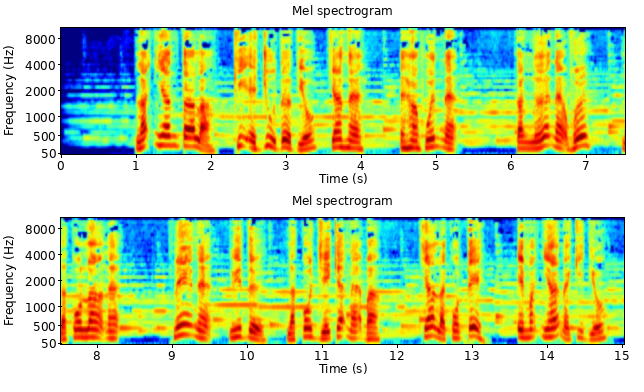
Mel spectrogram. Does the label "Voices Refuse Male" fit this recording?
No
